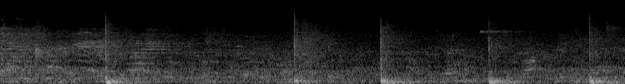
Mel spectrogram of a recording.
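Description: A basketball bounces on a wooden floor with loud, echoing thumps.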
